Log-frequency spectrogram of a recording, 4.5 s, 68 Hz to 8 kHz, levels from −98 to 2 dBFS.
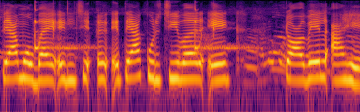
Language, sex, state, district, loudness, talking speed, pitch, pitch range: Marathi, female, Maharashtra, Gondia, -12 LUFS, 95 wpm, 275 Hz, 265-285 Hz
